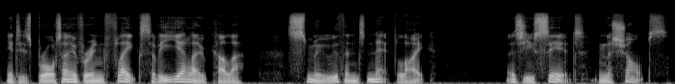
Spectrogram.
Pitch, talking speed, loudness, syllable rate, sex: 95 Hz, 185 wpm, -21 LUFS, 4.6 syllables/s, male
